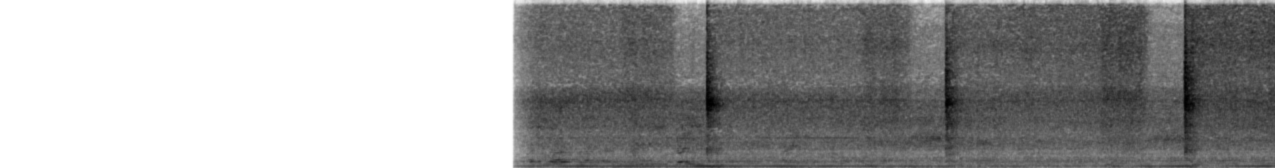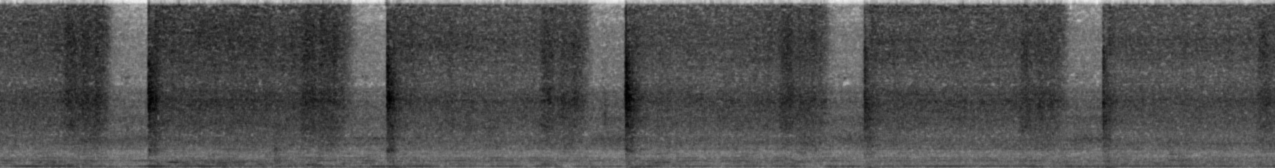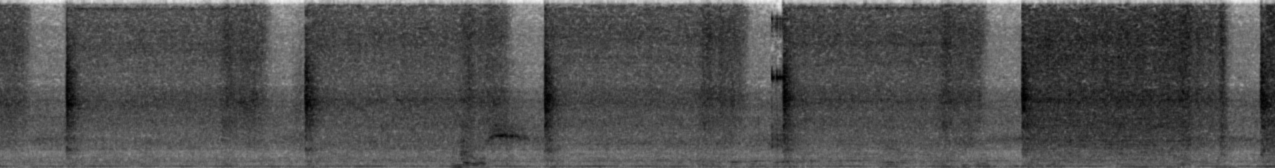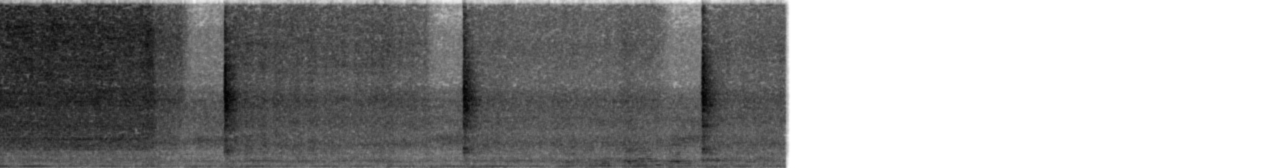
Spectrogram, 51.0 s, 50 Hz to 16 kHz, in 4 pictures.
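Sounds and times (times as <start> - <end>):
hiss of wash jets: 7.4 - 46.1.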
